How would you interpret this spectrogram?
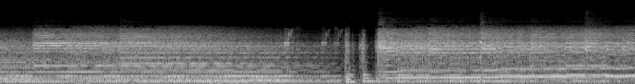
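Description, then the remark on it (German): A loud, sustained distorted guitar drone played through delay, notes smearing and repeating into one another, with a brief choppy break midway before the wet wash swells back. “Aber ihr seht, wo die Reise hingeht, also ich kann halt mit dem Delay.”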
